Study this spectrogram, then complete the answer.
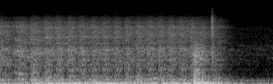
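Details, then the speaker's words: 1985 Chevrolet C10 with 5.3 LS swap, cold start, fuel pressure about 60: rough crank, a sharp single pop, then it catches and settles near 700 rpm; backfire on cold start, also stumbles and backfires under load. "you hear that backfire now it'll start good oil pressure"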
